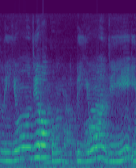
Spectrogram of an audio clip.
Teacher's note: liyunzi itu bacaan ikhfa hakiki sebab nun bertemu dengan huruf zal. Lalu lafaz liyunzirakum, ra di sini dibaca tafhim atau tebal.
